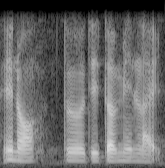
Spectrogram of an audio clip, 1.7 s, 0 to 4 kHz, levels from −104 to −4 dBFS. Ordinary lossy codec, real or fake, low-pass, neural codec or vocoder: none; real; 3.6 kHz; none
